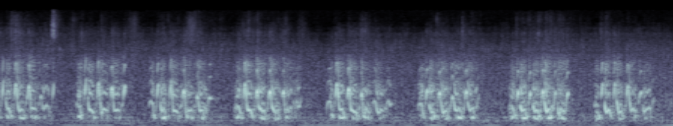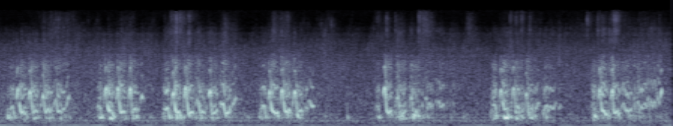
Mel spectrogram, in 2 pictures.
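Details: Domestic guinea pig, annoyed at being stroked and touched, repeats a steady, throaty, vibrating rumble in evenly spaced bursts, roughly thirteen in eleven seconds, each under a second long, in a quiet room.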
